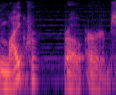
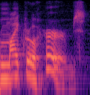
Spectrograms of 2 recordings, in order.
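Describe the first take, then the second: First: It is said in an American accent. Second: It is said in a British accent.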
